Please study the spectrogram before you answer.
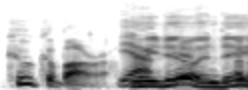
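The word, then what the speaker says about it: kookaburra: like you're making your dinner Tom it's a cook abara a cabara oh cabar Julia did you know that I've been mispronouncing it cabar all all Americans say cabara we do indeed it's it's actually a cabara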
